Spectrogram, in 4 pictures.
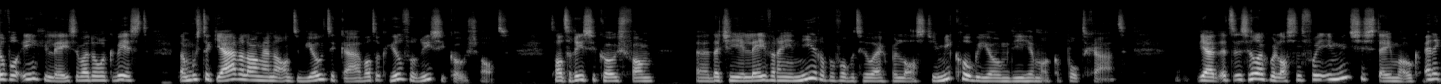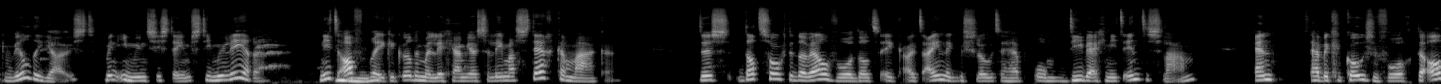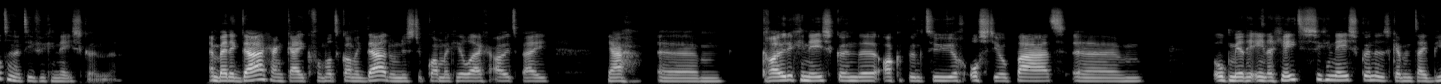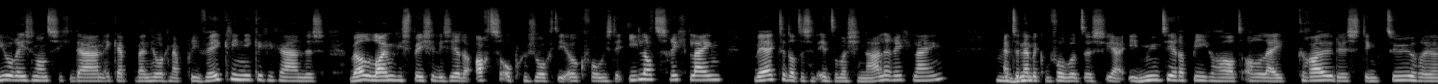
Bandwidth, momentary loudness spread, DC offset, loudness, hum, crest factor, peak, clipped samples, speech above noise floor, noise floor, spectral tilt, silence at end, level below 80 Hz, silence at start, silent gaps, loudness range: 15.5 kHz; 11 LU; under 0.1%; -23 LUFS; none; 22 dB; -2 dBFS; under 0.1%; 63 dB; -86 dBFS; -5 dB/octave; 0 s; -72 dBFS; 0 s; none; 4 LU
